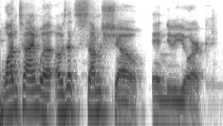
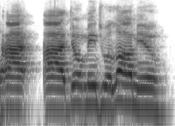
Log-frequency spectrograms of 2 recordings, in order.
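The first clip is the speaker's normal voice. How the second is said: subway announcer. Retold or imitated. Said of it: "announcement on the subway".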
